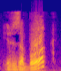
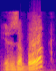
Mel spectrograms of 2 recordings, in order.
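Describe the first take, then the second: First: It is said with a questioning tune. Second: The same.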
